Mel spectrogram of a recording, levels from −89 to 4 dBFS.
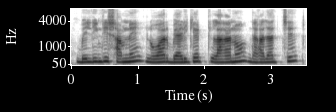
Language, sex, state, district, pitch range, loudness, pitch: Bengali, male, West Bengal, Cooch Behar, 175-205 Hz, -14 LUFS, 185 Hz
